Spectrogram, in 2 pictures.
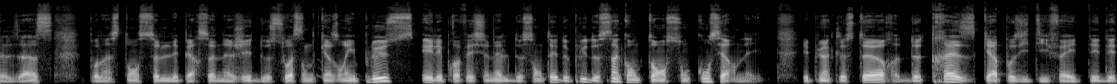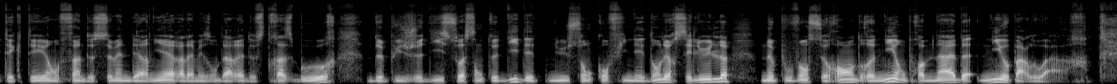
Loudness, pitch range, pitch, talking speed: -20 LUFS, 80-100 Hz, 90 Hz, 175 wpm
